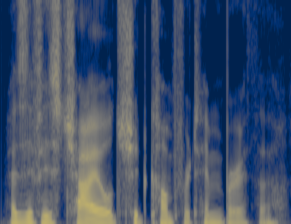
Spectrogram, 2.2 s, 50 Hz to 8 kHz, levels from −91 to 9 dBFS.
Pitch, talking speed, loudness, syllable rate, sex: 155 Hz, 220 wpm, -21 LUFS, 5.0 syllables/s, female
